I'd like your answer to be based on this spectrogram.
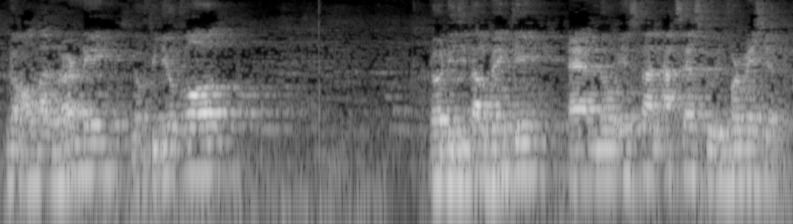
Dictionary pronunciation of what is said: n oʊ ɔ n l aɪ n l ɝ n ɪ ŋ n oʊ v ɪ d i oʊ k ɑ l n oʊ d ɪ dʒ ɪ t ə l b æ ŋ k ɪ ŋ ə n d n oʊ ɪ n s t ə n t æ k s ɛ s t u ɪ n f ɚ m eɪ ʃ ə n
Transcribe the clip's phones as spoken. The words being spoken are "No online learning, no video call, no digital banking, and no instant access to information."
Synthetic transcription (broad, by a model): n oʊ ɔ n l aɪ n l ɝ n ɪ ŋ n oʊ f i d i oʊ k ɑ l n oʊ d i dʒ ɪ t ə l b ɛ ŋ k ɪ ŋ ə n n oʊ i n s t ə n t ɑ k s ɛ s t u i n f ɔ m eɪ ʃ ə n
